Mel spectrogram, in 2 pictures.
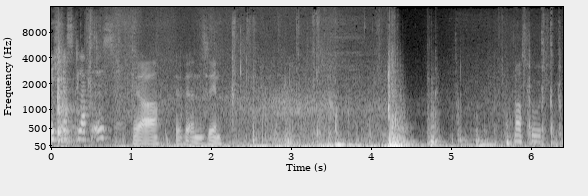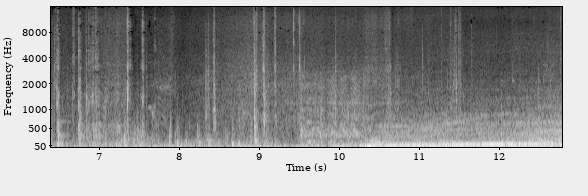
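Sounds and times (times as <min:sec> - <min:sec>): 
speech: 0:00.0 - 0:03.0, 0:05.8 - 0:06.4
clicks and thumps inside a car: 0:04.2 - 0:12.7
car engine starting and driving off: 0:09.5 - 0:12.7.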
